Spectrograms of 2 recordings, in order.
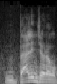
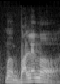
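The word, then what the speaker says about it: Ballenger: 미국에 와가지고 벨린저라고 발음합니다. 원래는 발랭어 이렇게 발음했어요.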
